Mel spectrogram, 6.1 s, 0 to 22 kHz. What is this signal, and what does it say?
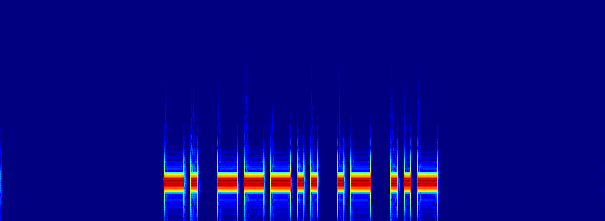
Morse code, heard as a keyed tone, about 18 wpm, 700 Hz. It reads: N8AU
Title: Speed Racing - USA 1x2 Call Signs 15wpm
